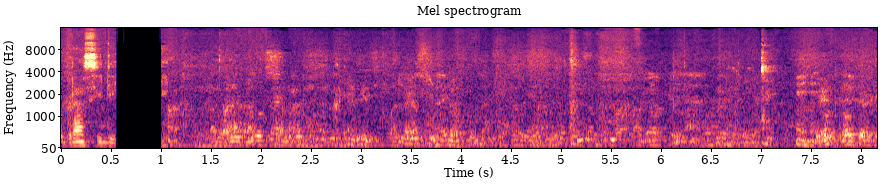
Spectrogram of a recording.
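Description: A crowd of men murmurs and talks in a room.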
